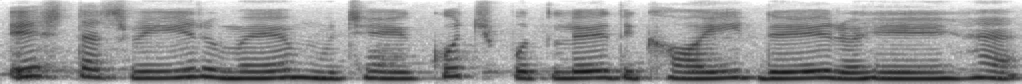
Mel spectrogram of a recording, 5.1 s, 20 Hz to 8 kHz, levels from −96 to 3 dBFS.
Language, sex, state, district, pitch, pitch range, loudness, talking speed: Hindi, female, Madhya Pradesh, Katni, 235 Hz, 225-255 Hz, -13 LUFS, 115 wpm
